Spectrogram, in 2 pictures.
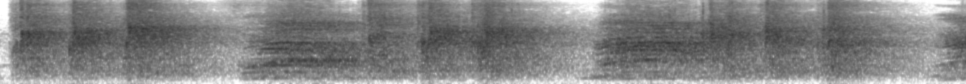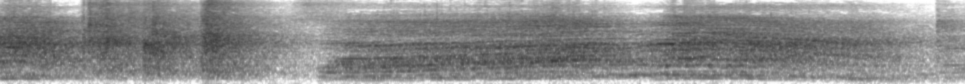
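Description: A classroom of students performs the rhythmic 'tepuk semangat' clapping chant at a morning lesson, loud bursts of patterned claps and thumps interleaved with group chanting voices.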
